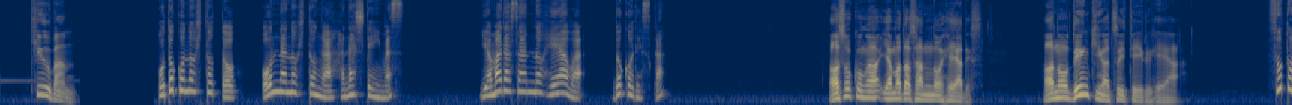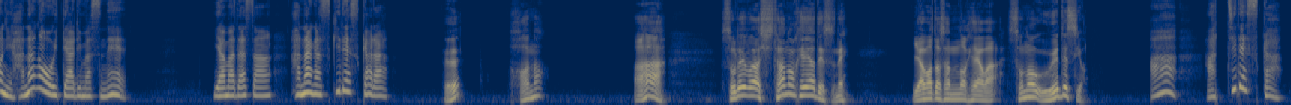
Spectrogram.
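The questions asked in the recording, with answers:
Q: 山田さんの部屋はどこですか?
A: 電気がついている部屋で、花が置いてある部屋の上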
